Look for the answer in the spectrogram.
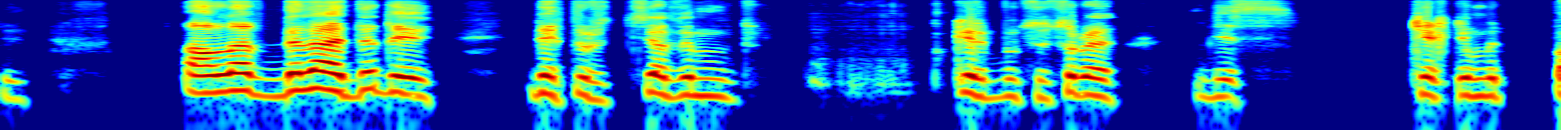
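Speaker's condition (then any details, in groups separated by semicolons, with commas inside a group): Cerebral palsy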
